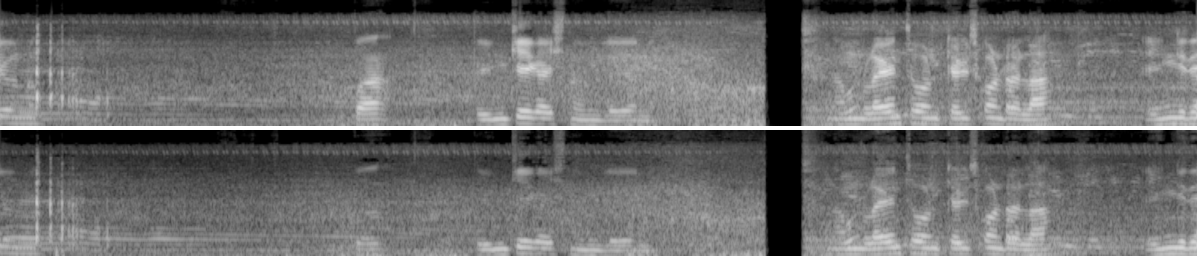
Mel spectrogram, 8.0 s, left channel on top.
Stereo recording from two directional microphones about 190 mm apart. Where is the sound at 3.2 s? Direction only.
65° left (ahead or behind).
